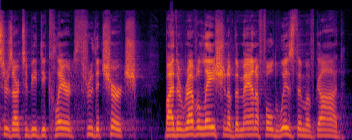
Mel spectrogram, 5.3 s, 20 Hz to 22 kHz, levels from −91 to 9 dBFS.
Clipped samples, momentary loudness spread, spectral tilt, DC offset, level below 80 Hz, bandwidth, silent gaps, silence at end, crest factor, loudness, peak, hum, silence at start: under 0.1%; 10 LU; -2.5 dB/octave; under 0.1%; -74 dBFS; 17 kHz; none; 0.15 s; 22 dB; -19 LUFS; 0 dBFS; none; 0 s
